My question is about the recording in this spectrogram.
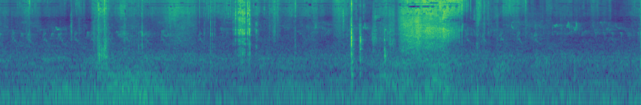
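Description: Garden edging bricks being lifted and reset in clay soil: a few short knocks and scrapes of brick on brick and soil, with a longer gritty scrape about two-thirds of the way through.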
